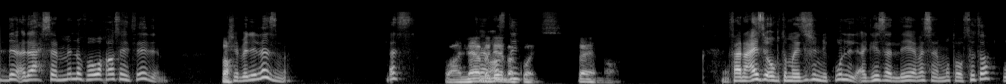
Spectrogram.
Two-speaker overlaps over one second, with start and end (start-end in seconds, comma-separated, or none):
none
